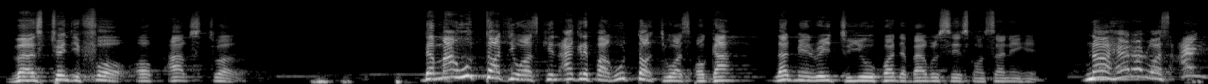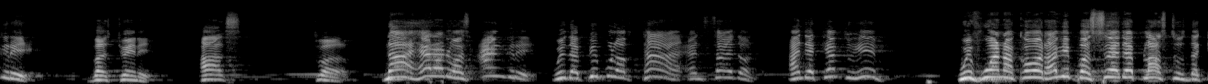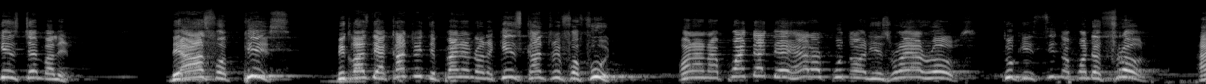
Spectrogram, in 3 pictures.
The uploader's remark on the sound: Sermon preached at CBC Adabraka Campus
